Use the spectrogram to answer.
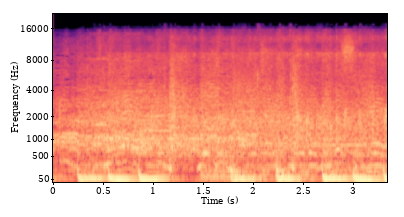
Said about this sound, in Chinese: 我就是想告诉你们，我们是一群有梦想的热血青年，请给我们掌声！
